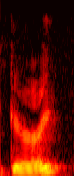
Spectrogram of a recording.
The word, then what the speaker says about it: Gerry: Anyway, do please go to All Things Cruise, because there you can read what Gary has written, G-E-R-R-Y, pronounced Gary.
